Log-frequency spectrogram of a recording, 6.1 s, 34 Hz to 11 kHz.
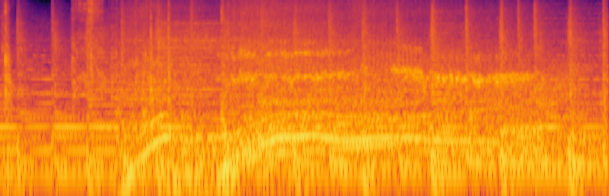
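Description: DeLorean DMC-12 pulling away: the engine revs up about a second in, then holds while the tyres squeal for a few seconds, over background music.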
